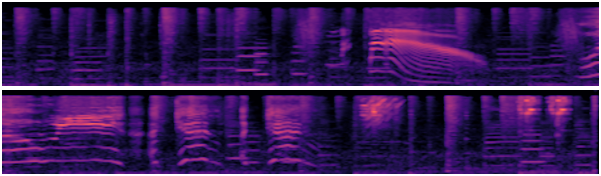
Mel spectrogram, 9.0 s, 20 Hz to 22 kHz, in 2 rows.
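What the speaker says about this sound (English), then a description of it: "It meows when you press on its head." Inside the Persona 5 Royal video game, a stuffed toy cat lets out several drawn-out meows as it is pressed, heard over background game music with people talking.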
